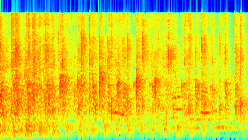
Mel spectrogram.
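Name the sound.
audience applause welcoming a speaker to the stage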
